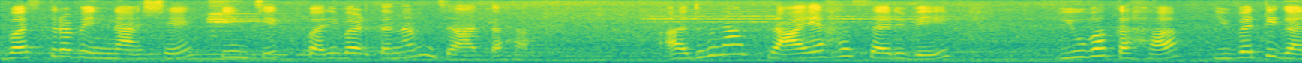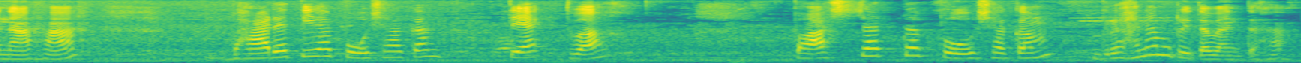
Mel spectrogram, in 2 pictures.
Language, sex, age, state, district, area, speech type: Sanskrit, female, 18-30, West Bengal, Jalpaiguri, urban, spontaneous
